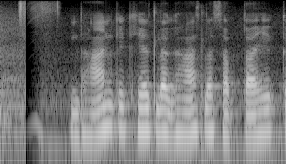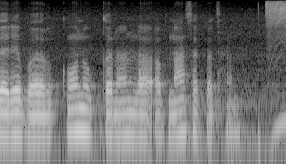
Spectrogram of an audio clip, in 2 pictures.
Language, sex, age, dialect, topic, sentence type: Chhattisgarhi, male, 18-24, Eastern, agriculture, question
